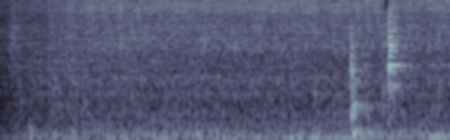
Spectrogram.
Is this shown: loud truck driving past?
no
